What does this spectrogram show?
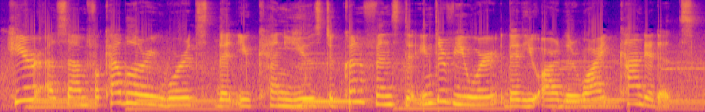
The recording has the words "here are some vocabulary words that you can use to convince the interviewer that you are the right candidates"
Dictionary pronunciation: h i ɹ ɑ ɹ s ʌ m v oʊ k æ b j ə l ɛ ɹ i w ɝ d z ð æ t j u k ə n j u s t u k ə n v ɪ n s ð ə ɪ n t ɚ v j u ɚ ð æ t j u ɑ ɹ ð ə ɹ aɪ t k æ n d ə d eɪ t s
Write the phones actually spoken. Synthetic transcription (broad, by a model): h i ɹ ɑ ɹ s ʌ m v oʊ k æ b j ə l ɛ ɹ i w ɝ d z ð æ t j u k ə n j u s t u k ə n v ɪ n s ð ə ɪ n t ɚ v j u ɚ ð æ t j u ɑ ɹ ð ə ɹ aɪ t k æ n d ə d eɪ t s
